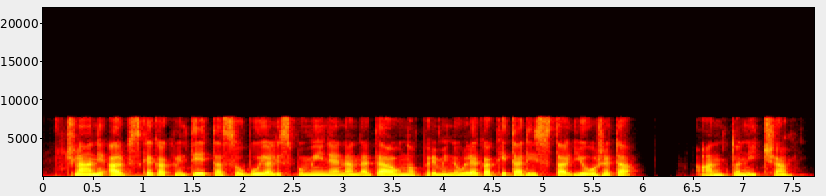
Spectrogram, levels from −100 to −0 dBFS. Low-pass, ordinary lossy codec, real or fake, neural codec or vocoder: none; none; fake; codec, 16 kHz, 4.8 kbps, FACodec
